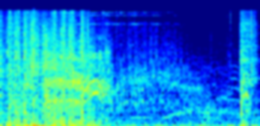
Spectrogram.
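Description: Gunfire from a shooting video game character, rapid bursts of shots that rattle loudly at first, then thin out into quieter background game sounds before a final sharp shot near the end.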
